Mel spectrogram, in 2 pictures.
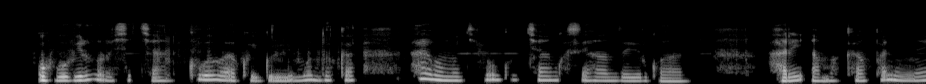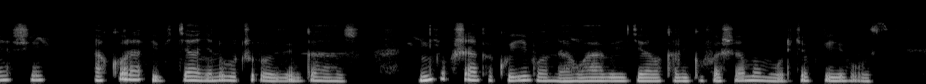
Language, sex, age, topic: Kinyarwanda, male, 25-35, finance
